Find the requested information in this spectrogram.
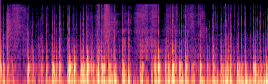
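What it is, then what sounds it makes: Hardcover book. A large hardcover book is tilted and turned close to the microphone while fingertips and nails tap and scratch its cover and edges. The result is a steady run of soft, dull, low thumps and short scraping rustles with almost no bright content, each tap dying away almost instantly.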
